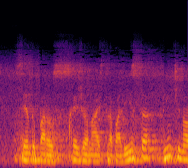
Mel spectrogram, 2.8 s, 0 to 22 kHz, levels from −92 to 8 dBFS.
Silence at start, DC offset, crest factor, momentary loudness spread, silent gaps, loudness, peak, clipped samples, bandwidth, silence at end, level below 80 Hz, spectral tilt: 0 s; under 0.1%; 14 dB; 3 LU; none; -15 LUFS; 0 dBFS; under 0.1%; 6.8 kHz; 0 s; -50 dBFS; -9 dB/octave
